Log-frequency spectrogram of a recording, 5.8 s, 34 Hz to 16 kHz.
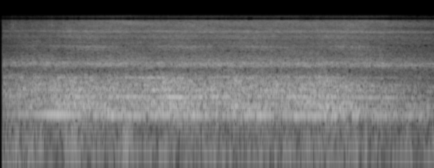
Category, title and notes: Soundscapes > Urban
Passing Tram 19
tram, field-recording, outside, street, trolley, urban, city, traffic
